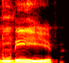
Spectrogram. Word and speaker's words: live: L y v e la e no se pronuncia Entonces es completamente muda y queda la B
